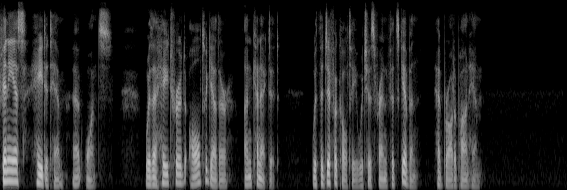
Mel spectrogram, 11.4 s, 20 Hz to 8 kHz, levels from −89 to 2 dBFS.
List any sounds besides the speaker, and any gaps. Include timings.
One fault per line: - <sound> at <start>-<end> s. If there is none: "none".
none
